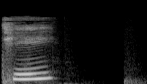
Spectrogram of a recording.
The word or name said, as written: ti2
